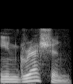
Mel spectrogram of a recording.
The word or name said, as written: ingression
